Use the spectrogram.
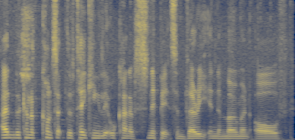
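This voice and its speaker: A man hosting a podcast interview in a casual, somewhat halting conversational way. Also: mid-range voice, darkish tone.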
